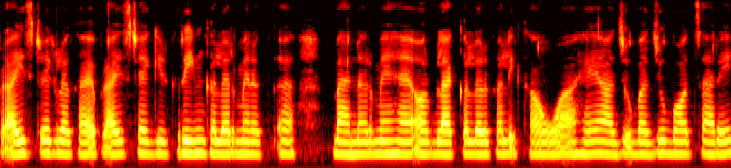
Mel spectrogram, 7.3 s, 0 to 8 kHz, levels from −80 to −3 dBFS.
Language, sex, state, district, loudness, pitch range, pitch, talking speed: Hindi, female, Bihar, Vaishali, -19 LUFS, 175-180 Hz, 175 Hz, 205 wpm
